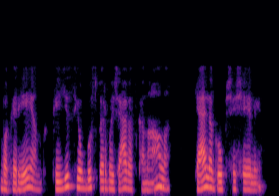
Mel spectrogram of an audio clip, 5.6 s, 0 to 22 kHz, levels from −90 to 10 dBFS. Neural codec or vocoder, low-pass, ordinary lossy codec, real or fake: none; 5.4 kHz; MP3, 32 kbps; real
